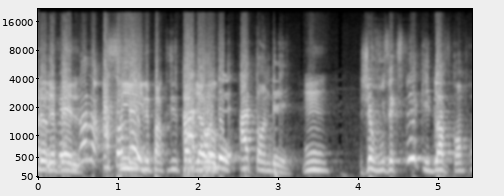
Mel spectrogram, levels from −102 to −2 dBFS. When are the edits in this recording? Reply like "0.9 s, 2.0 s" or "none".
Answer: none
